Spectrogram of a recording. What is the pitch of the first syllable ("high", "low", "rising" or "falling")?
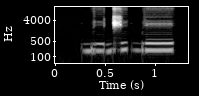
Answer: low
